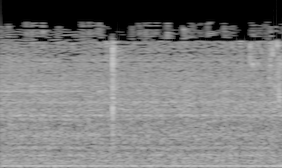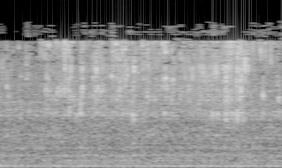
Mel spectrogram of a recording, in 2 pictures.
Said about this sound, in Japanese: まずは水を、カップラーメンとか水入れすぎると、最悪なるじゃないですか。ね、水入れますね。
